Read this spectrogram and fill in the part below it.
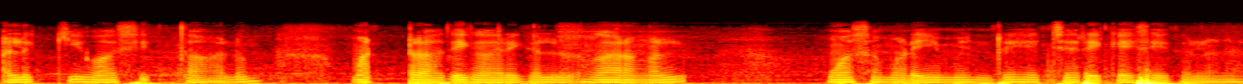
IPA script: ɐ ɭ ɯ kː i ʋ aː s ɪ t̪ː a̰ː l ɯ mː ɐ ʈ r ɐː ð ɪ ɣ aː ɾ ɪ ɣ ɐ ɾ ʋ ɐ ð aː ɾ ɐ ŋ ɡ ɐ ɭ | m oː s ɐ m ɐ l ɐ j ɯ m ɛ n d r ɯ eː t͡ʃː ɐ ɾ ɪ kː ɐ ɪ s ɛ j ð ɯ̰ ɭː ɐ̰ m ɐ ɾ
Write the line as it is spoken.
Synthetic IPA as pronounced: ɐ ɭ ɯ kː i ʋ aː s ɪ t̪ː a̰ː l ɯ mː ɐ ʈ r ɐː ð ɪ ɣ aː ɾ ɪ ɣ ɐ ɭ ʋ ɐ ɣ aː ɾ ɐ ŋ ɡ ɐ ɭ | m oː s ɐ m ɐ ɽ ɐ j ɯ m ɛ n d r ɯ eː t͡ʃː ɐ ɾ ɪ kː ɐ ɪ s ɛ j ð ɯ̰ ɭː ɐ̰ n ɐ ɾ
